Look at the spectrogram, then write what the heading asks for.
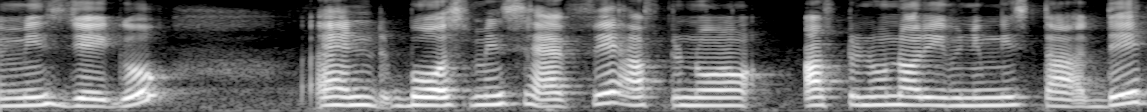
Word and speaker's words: jefe: And boss is pronounced as jefe because J is pronounced as hota in Spanish, so it is pronounced as jefe.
